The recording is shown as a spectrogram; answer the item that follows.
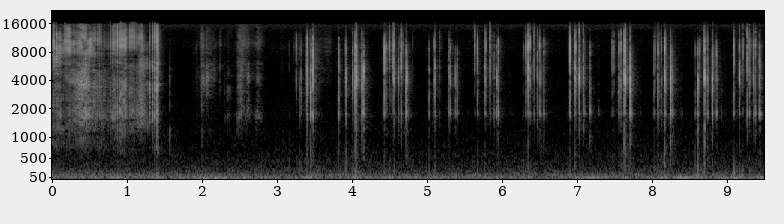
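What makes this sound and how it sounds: Long red acrylic nails tap and scratch a small red plastic jar of baking powder with a red screw-on plastic lid, hollow and filled with powder. A dense, bright scratching rasp lasts about a second and a half, then gives way to a quick series of sharp, crisp taps and ticks. Each one is high and dry, dying away almost instantly.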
